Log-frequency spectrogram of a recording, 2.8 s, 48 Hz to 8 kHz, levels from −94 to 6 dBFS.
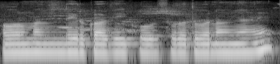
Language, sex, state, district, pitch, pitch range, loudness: Hindi, male, Uttar Pradesh, Shamli, 120 Hz, 120-125 Hz, -18 LUFS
